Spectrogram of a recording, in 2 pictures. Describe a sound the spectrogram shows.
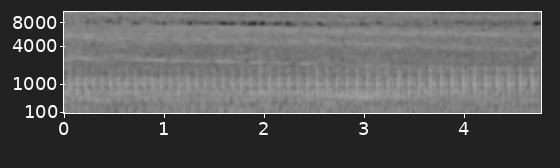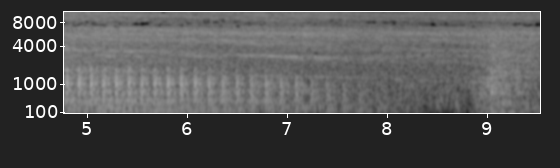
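A washing machine drum spins with a rapid rhythmic whirring that slows and quietens.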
